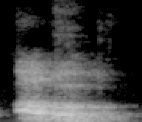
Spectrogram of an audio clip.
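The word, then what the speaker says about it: אבא: no right so now how you pronounce it is abba you already know we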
